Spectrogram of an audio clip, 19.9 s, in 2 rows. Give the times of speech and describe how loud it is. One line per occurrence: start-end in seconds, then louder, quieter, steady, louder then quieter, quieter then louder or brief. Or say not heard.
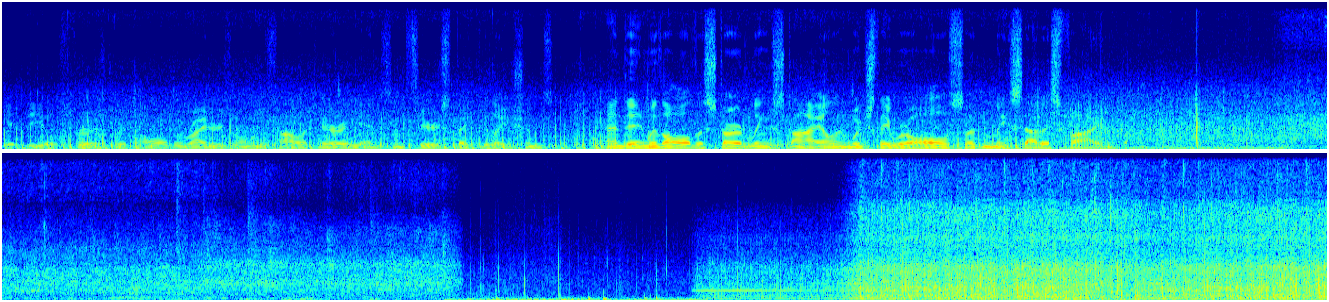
0.0-8.4 louder.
